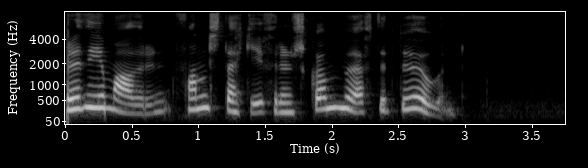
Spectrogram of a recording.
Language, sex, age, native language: Icelandic, female, 20-29, Icelandic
